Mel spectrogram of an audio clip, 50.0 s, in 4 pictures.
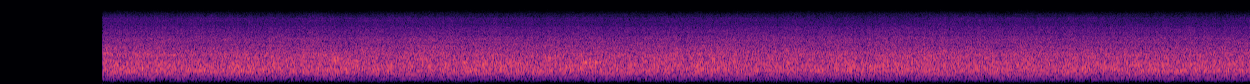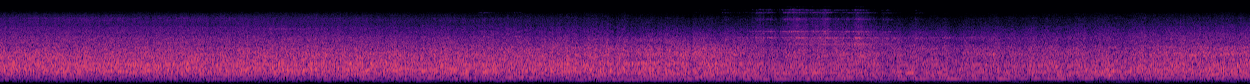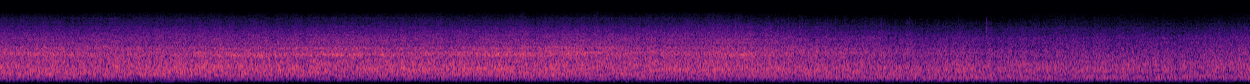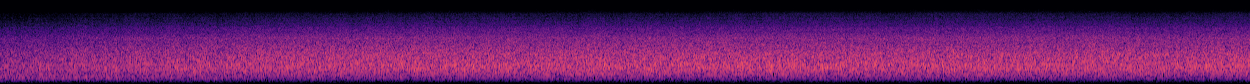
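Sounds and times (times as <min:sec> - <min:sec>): train wheels on rails: 0:01.1 - 0:50.0
faint thin wheel squeal: 0:19.7 - 0:21.9.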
